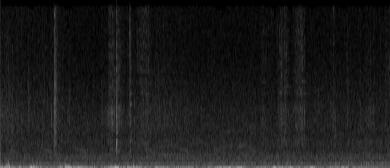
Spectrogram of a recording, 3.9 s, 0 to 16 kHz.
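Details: A honey bee swarm caught in 2017, the third of the year, while a sheet is knocked down and the limb cut to drop bees into a box; a continuous droning buzz pulses under bursts of deep rumble and light taps.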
